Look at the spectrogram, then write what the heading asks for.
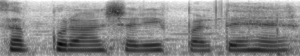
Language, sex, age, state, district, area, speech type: Urdu, female, 18-30, Bihar, Supaul, rural, spontaneous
